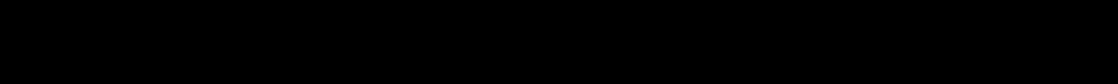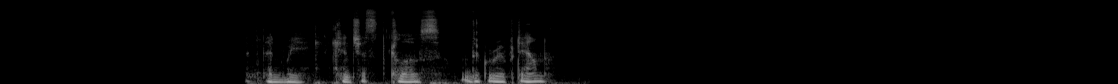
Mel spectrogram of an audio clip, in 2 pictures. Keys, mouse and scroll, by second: 0.8-1.6 scroll up 3, 1.6-3.3 middle drag, 3.7 click, 3.9-4.2 scroll up 8, 4.2 click, 5.6 click, 6.9 middle drag, 7.1 scroll up 4, 7.5 middle drag, 7.6 scroll up 1, 7.9-8.5 drag, 8.7 drag, 9.1 middle click, 10.0 click, 10.5-13.5 middle drag, 13.7 middle click, 14.3 Tab, 15.0 middle click, 15.4-16.6 scroll down 3, 16.6-18.0 drag, 18.0-18.4 scroll down 7, 18.4-20.5 middle drag, 20.5-21.5 scroll up 6, 21.5 click, 22.0 click.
